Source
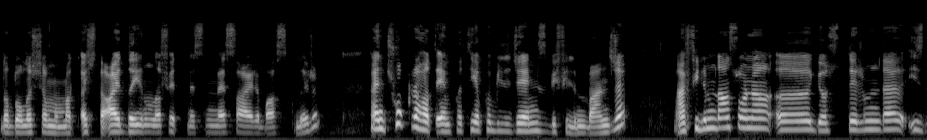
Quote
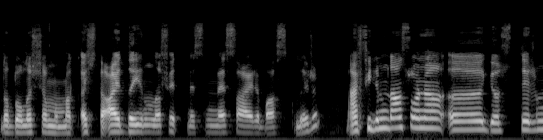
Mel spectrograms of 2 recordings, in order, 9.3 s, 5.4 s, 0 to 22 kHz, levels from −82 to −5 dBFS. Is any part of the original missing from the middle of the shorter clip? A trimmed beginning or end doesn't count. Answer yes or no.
yes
